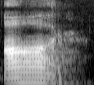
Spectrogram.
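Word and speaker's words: hour: telling an how yes here H is silent and we are telling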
